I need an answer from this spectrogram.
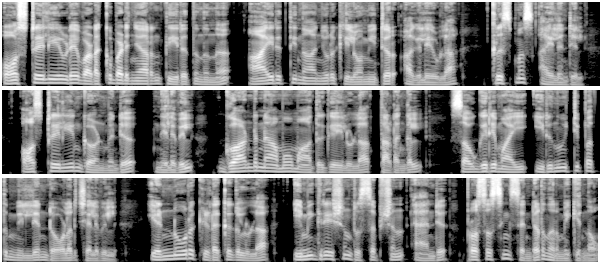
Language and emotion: Malayalam, neutral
